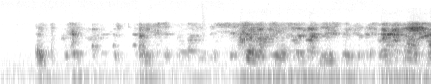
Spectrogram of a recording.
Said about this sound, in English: could you turn the radio off, please?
